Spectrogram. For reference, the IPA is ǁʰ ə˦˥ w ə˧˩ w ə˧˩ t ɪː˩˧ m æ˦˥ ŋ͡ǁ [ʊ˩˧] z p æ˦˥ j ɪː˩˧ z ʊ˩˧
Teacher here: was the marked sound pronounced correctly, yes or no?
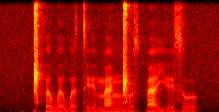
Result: yes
